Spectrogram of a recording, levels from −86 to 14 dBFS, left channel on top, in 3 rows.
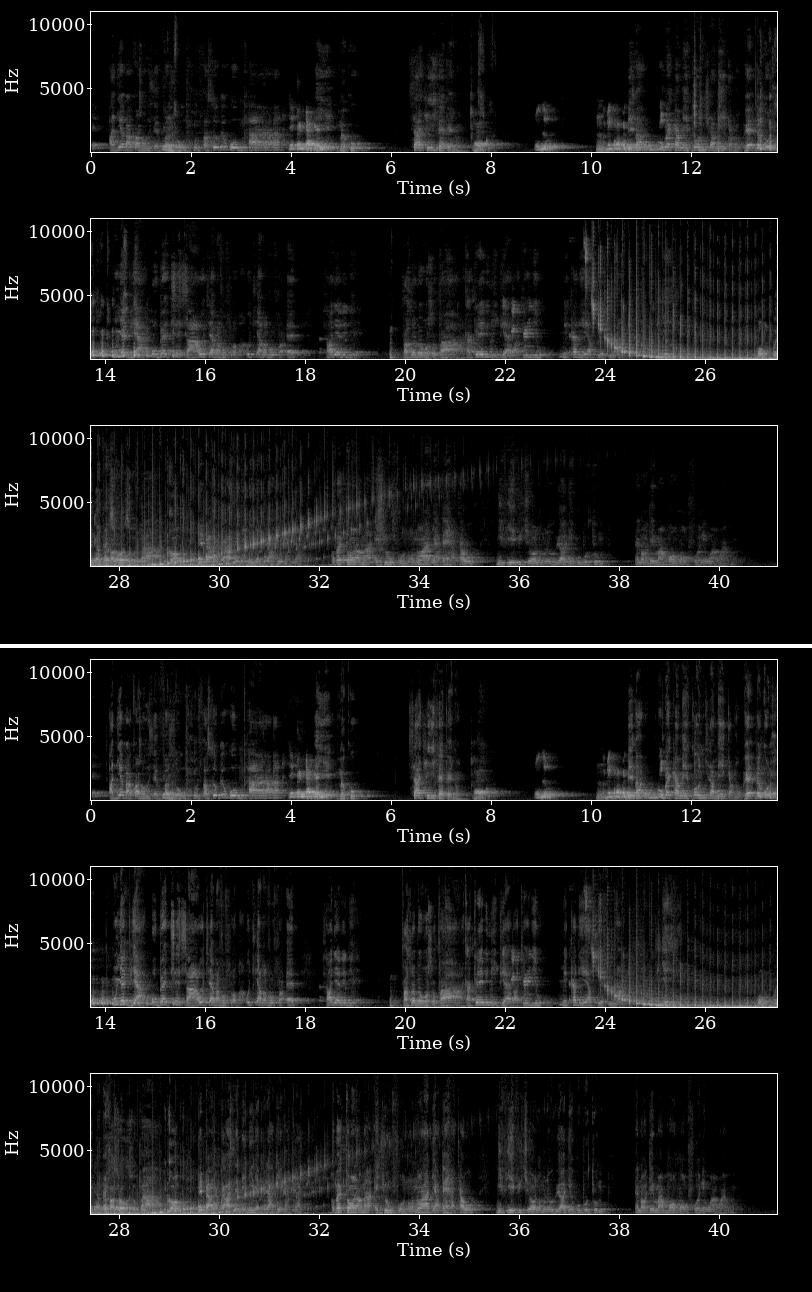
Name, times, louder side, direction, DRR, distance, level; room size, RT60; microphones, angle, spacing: voice 1, 0.4-3.8 4.5-5.3 6.4-7.4 10.7-13.7 14.2-17.8 18.4-19.1 19.9-22.7 23.1-24.4 25.0-25.5 27.6-29.2 29.5-31.6 32.2-35.1 35.5-37.7 38.3-40.3, right 3 dB, 45° right, 7 dB, 1.0 m, -37 dB
voice 2, 1.5-1.8 7.6-8.0 10.1-10.4 12.1-12.3 13.3-14.4 27.0-28.3 33.2-33.3, left 3 dB, 75° left, 8 dB, 1.0 m, -36 dB
voice 3, 3.9-4.6 7.6-7.9 8.9-9.2 10.2-11.4 17.6-17.7 22.4-22.5 23.3-23.4, right 1 dB, 10° right, 1 dB, 1.7 m, -32 dB
sound 1, 23.6-33.4 33.9-34.1, left 2 dB, 20° left, 0.6 m, -36 dB
15.5 x 6.1 x 4.6 m, 1.0 s
head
